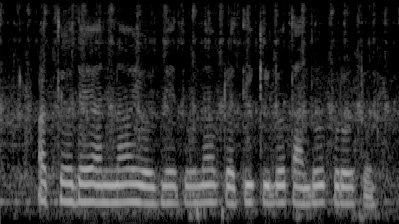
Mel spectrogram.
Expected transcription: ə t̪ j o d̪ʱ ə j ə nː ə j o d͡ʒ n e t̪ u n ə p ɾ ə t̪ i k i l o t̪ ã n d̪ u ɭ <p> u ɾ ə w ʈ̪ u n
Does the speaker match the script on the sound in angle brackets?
yes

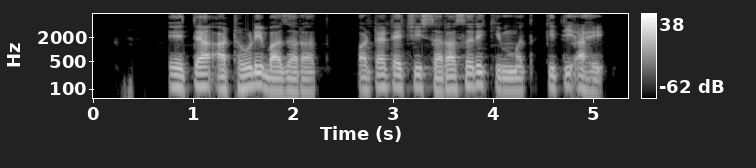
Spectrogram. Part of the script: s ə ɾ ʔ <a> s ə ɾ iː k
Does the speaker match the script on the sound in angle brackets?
yes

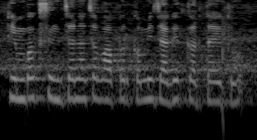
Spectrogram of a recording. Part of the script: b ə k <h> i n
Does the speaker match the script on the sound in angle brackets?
no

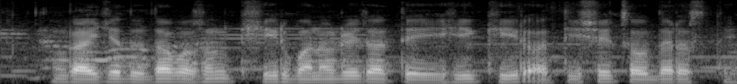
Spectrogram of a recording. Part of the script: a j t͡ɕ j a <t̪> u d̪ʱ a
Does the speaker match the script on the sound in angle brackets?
no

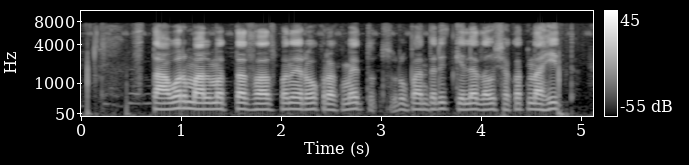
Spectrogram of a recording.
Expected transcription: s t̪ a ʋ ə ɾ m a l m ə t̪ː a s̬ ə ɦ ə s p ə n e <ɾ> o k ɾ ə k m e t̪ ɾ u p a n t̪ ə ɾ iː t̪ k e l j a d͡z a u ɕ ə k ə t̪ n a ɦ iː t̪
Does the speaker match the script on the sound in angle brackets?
yes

